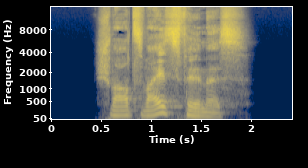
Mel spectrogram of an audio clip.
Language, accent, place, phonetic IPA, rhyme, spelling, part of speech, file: German, Germany, Berlin, [ʃvaʁt͡sˈvaɪ̯sˌfɪlməs], -aɪ̯sfɪlməs, Schwarzweißfilmes, noun, De-Schwarzweißfilmes.ogg
- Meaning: genitive singular of Schwarzweißfilm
